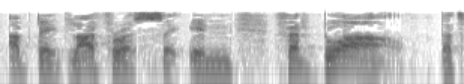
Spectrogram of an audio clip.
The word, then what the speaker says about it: Verdwaal: Live for us in Verdwaal. That's how you pronounce the name of that village in the northwest.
